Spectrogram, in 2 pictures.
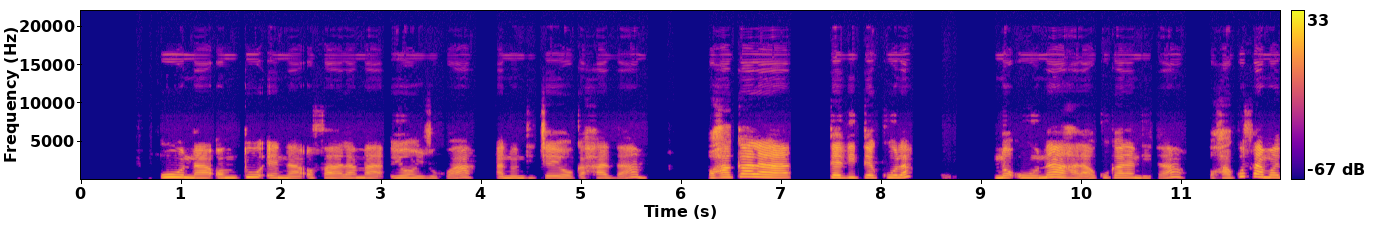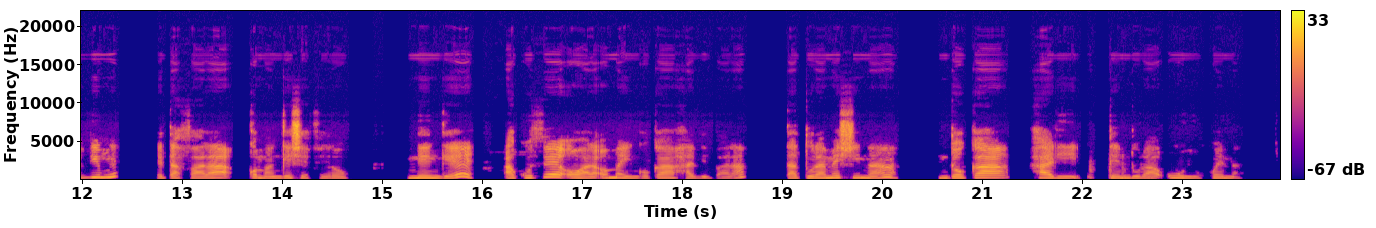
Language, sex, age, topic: Oshiwambo, female, 18-24, agriculture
